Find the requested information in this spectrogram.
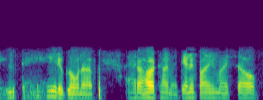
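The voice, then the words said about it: Deaf accent. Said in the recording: “I have a deaf accent on this show”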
